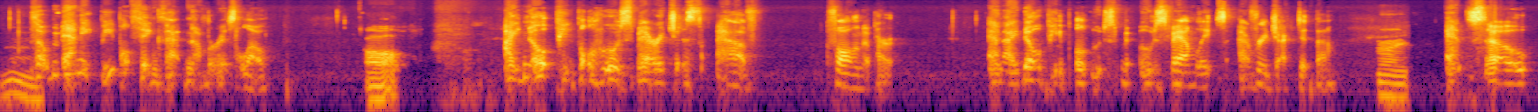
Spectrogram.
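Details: Adult woman with a chronic voice disorder treated with Botox injections to the vocal cords every three months; dysphonia.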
